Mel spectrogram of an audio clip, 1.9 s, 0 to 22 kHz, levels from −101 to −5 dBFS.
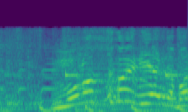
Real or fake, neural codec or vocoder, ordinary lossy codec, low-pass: real; none; none; none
